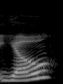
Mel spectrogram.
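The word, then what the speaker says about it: Yeoh: Is it Yeo? – I believe so. – Okay. – Michelle Yeo.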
